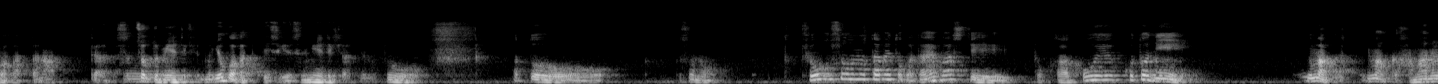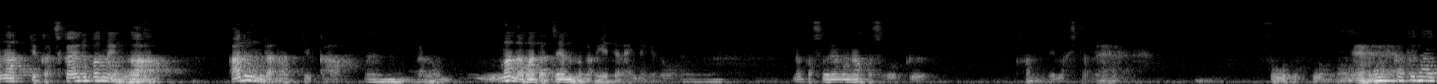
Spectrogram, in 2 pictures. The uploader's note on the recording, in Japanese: 旧マイクで音声ややわるいです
